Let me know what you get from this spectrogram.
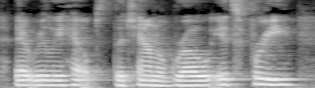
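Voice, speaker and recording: In audible room echo, a woman talks at a moderate pace. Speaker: YouTuber. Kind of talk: casual vlog monologue. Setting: sitting in a bathtub.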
